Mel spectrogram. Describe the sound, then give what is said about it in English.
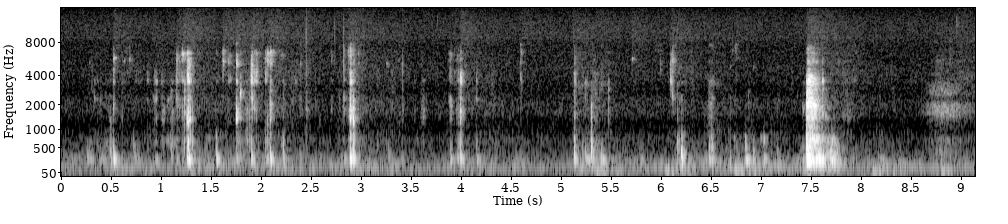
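A woman chewing a banana, with soft, moist mouth sounds and gentle smacking in many small irregular bursts, fairly quiet throughout. “This is the sound of a woman eating a banana.”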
